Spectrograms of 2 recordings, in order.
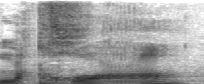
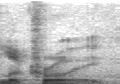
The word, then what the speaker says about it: LaCroix: excuse me that's pronounced law but Lacroix is actually a combination of the places La Crosse Wisconsin and the st. Croix River so it is in fact Lacroix it's just that Wisconsin's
